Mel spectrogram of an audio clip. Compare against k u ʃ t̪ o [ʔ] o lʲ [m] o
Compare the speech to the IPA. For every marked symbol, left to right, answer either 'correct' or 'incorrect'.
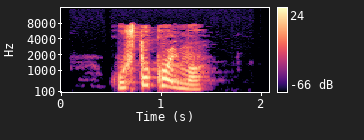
incorrect, correct

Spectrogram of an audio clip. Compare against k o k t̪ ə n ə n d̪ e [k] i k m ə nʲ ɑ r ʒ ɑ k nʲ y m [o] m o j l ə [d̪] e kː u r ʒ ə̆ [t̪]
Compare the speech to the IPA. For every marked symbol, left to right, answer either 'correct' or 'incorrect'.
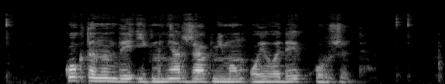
incorrect, correct, correct, correct

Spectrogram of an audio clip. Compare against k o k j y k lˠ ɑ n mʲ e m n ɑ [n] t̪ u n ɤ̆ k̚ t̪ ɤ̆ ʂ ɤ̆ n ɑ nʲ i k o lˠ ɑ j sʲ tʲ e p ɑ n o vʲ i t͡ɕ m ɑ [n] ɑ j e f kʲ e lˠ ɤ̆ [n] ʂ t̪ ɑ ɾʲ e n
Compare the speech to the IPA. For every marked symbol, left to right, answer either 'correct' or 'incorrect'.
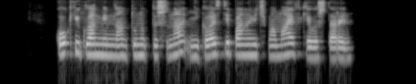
correct, incorrect, incorrect

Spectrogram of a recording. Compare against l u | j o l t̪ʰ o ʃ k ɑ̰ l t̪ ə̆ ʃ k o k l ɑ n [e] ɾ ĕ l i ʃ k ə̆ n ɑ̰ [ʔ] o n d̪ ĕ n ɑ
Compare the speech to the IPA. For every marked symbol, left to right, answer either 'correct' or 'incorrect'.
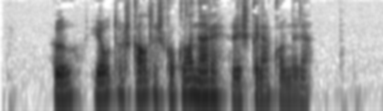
incorrect, incorrect

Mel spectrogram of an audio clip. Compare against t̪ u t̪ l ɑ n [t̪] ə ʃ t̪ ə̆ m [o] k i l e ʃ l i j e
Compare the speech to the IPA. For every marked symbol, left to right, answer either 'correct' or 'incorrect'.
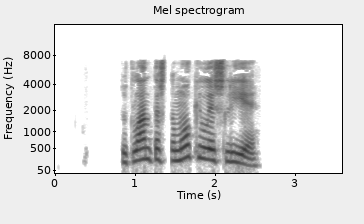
correct, correct

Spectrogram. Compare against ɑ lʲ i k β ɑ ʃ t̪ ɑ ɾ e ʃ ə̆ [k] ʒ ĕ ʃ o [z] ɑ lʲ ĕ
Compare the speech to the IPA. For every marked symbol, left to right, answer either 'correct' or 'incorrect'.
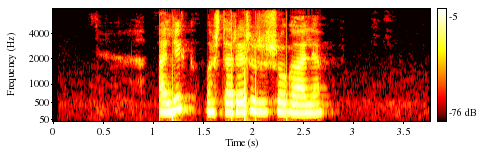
incorrect, incorrect

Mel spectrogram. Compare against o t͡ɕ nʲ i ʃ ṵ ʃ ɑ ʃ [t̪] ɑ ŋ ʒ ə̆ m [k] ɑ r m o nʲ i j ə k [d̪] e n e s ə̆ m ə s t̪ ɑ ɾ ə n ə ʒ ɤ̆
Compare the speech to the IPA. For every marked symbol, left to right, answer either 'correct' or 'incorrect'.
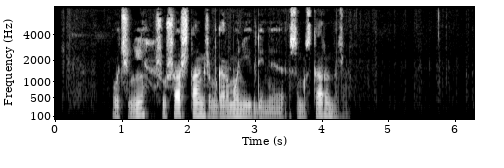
correct, incorrect, correct

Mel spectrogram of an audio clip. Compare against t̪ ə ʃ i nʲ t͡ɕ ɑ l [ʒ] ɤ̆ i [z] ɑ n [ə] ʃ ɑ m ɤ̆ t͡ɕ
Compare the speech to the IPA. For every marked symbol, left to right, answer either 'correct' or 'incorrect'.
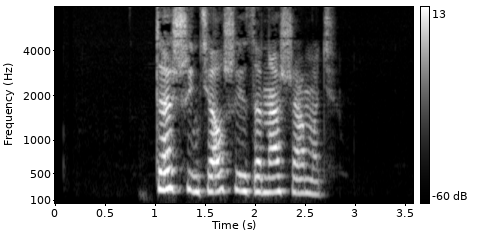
incorrect, correct, incorrect

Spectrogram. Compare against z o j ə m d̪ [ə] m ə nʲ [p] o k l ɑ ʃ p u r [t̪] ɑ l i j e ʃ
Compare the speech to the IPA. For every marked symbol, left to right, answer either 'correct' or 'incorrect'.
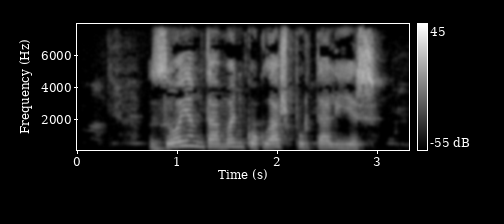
incorrect, incorrect, correct

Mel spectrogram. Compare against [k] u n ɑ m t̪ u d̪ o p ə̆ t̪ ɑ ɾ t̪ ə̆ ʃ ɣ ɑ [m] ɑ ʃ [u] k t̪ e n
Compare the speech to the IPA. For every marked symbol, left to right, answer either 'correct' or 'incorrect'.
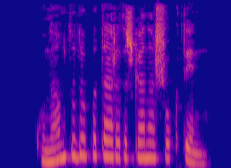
correct, incorrect, incorrect

